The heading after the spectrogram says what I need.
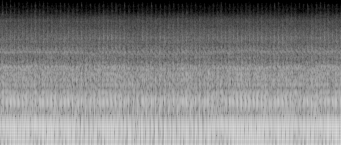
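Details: Honda CBR motorcycle, clip from before the float needles were changed: fast idle near four pulses a second, stumbling beat with a wavering low drone; rough idle, cause suspected, not confirmed.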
